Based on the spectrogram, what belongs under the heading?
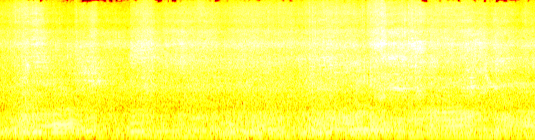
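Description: A motorcycle engine revs loudly and continuously for about five seconds, its throaty pitch wavering up and down as the throttle changes, with no voices over it.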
